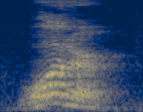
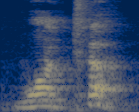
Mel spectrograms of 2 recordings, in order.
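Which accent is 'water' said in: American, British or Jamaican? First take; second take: American; British. First: It is said in an American accent. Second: It is said in a British accent. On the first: "It's not a T, it's a D" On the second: "The British people say water"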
